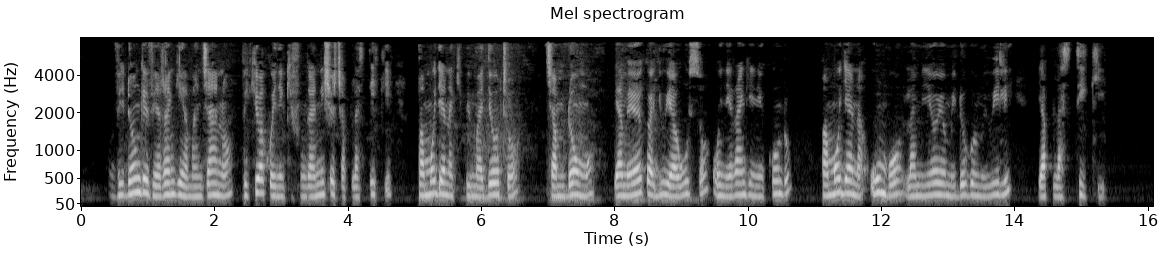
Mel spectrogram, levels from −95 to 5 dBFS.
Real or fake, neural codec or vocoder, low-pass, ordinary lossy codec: real; none; 7.2 kHz; MP3, 48 kbps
